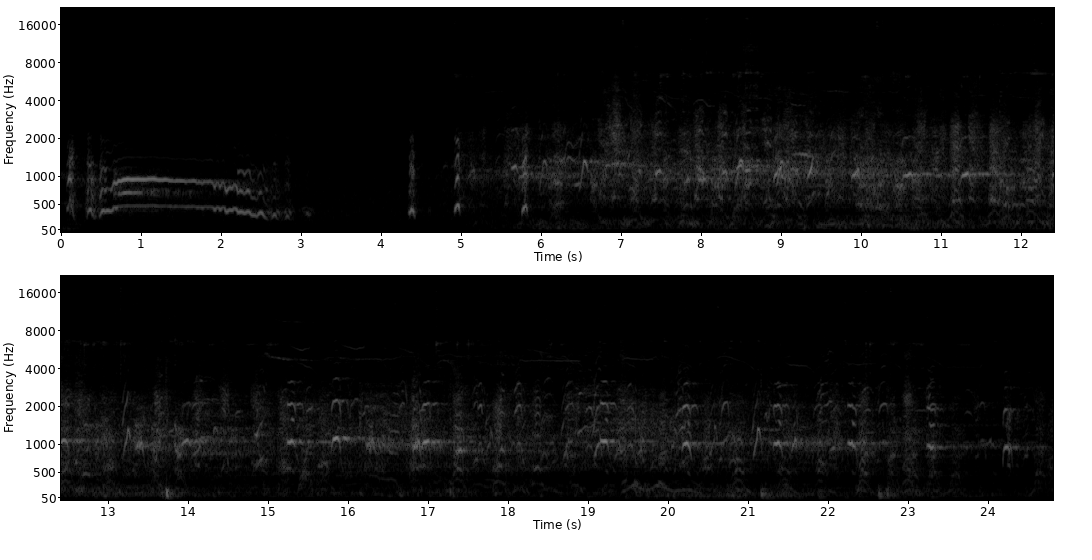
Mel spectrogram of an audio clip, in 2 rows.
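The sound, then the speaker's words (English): A lone wavering howl opens, then a large pack of about 30 sled dogs at a kennel in the woods, agitated by wolves coming around, erupts into a loud, chaotic chorus of overlapping barks, yips and howls that continues unbroken to the end. “But the reason I put it together with the sled dogs is it's not uncommon for wolves to come around, and that really agitates the dogs.”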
